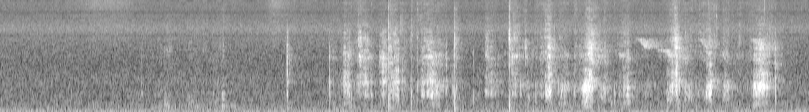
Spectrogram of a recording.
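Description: Liquid laundry detergent glugging and splashing out of a jug's spout into a plastic cup: a quick irregular run of glugs and small splashes, starting about three seconds in and stopping just before the end.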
